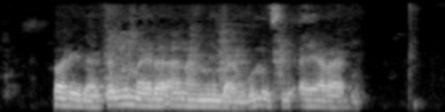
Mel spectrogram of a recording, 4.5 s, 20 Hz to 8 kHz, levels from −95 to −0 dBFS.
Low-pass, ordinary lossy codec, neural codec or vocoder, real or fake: 7.2 kHz; MP3, 32 kbps; none; real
